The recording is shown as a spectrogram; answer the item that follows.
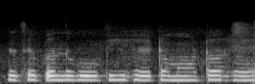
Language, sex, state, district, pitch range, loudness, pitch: Hindi, female, Haryana, Charkhi Dadri, 195-210 Hz, -16 LUFS, 200 Hz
